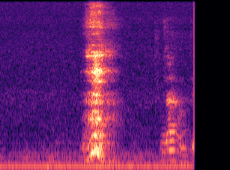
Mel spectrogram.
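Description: A narrator's audible intake of breath about a second in, with a short trace of voice near the end, over a steady low hum; the sound then cuts off.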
